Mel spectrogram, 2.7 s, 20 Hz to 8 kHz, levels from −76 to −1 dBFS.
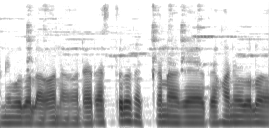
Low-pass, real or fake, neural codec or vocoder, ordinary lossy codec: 7.2 kHz; real; none; none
